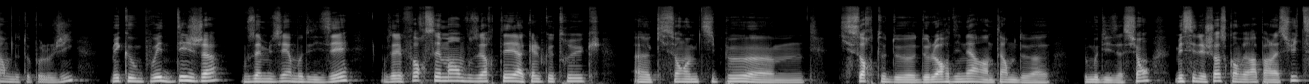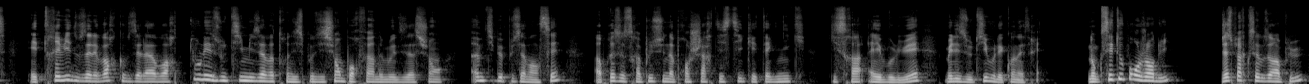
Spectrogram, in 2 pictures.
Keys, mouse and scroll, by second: 4.1 Tab, 5.1 alt+click, 5.6 s, 9.5 scroll down 1, 9.7 middle click, 10.6 Tab, 11.1-13.1 middle drag.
